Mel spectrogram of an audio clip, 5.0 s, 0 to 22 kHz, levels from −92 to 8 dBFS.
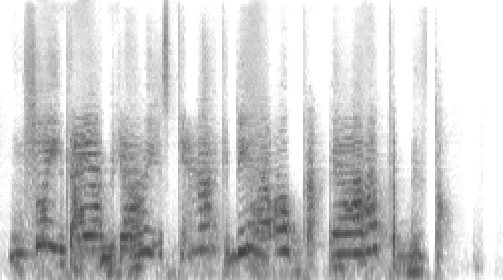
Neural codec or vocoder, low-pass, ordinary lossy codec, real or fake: codec, 44.1 kHz, 0.9 kbps, DAC; none; none; fake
